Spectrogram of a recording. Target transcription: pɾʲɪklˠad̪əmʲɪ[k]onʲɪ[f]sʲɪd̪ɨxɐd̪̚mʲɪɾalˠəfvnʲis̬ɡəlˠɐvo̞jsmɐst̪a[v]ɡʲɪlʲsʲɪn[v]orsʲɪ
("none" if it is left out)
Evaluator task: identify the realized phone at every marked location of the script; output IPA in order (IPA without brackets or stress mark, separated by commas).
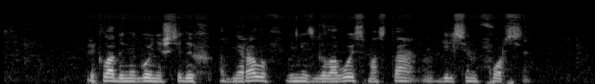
ɡ, ʂ, v, f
